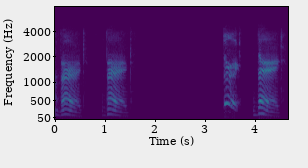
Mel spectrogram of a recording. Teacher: Tiene algo de O, algo de U, ¿ok? Y algo de E, es como una mezcla de las tres vocales.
